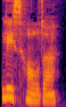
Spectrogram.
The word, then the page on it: leaseholder: British English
